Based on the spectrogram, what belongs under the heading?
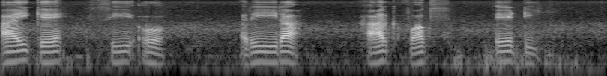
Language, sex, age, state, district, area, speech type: Urdu, male, 18-30, Delhi, North East Delhi, rural, spontaneous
